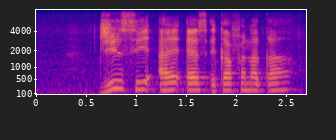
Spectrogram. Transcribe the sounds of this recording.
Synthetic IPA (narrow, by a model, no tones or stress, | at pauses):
d͡ʒisiʔajʔɛsɪkʼafanakʼa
